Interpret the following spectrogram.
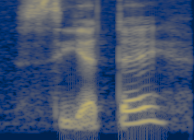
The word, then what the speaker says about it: siete: Siete, we can hear the I first.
